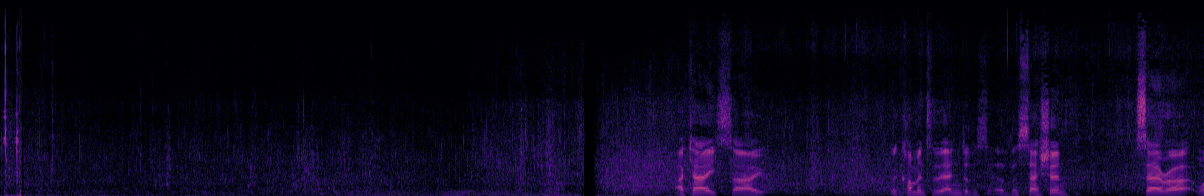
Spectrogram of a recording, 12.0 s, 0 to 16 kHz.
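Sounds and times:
sea waves on rocky shore: 0:00.0 - 0:12.0
wind: 0:00.0 - 0:12.0.

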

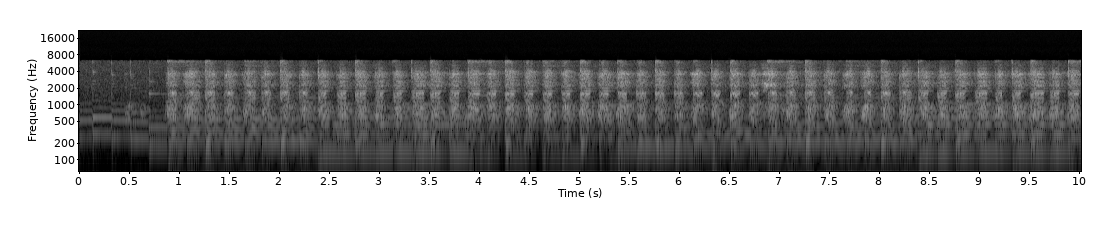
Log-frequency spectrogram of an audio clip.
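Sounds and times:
electric guitar strumming chords: 0:00.0 - 0:10.0.

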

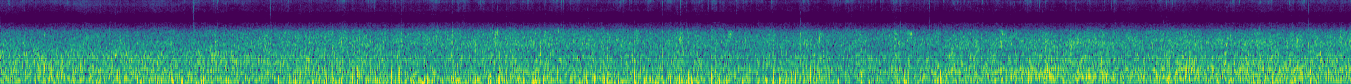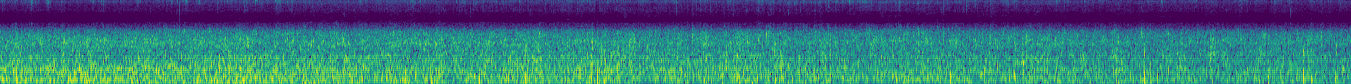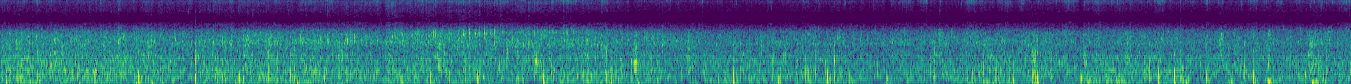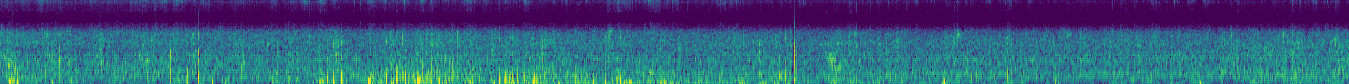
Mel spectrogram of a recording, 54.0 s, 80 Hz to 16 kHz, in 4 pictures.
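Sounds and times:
heavy rain on umbrella: 0:00.0 - 0:54.0.

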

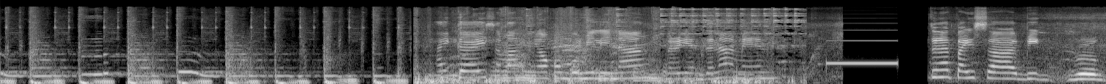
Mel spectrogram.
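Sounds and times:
woman talking: 0:04.3 - 0:08.0, 0:09.3 - 0:11.0
high pure beep: 0:06.9 - 0:09.0.

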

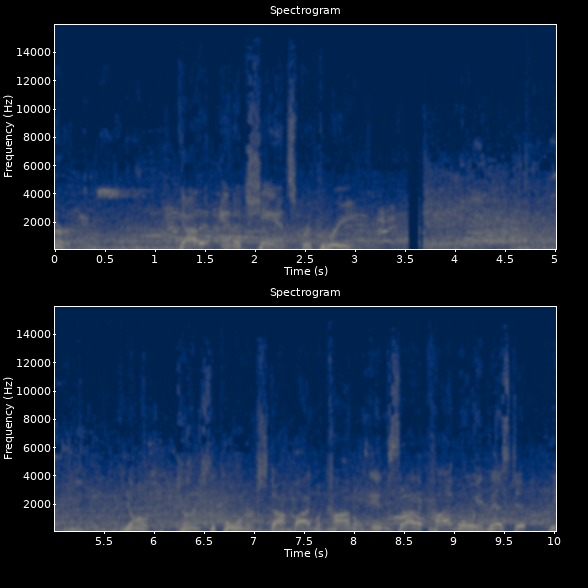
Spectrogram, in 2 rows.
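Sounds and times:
crowd noise: 0:00.0 - 0:10.0
basketball court sounds: 0:03.6 - 0:10.0.

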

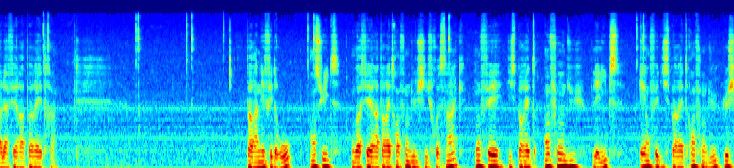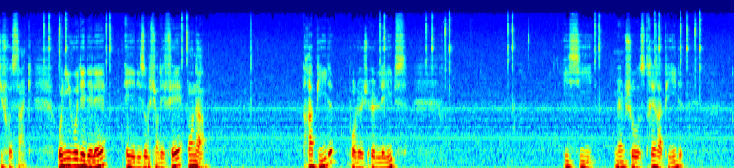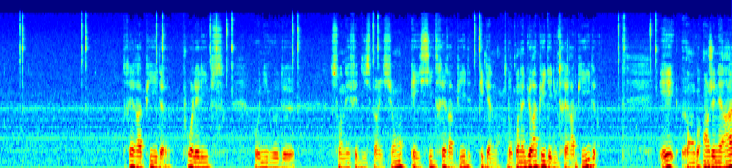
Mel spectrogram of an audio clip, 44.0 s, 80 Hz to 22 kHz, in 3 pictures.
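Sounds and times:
steady low hum: 0:00.0 - 0:44.0
faint mouse clicks: 0:02.7 - 0:02.9, 0:03.7 - 0:04.8, 0:15.6 - 0:16.1, 0:23.2 - 0:23.8, 0:24.8 - 0:25.4, 0:26.6 - 0:26.8, 0:27.8 - 0:30.0, 0:31.0 - 0:31.4, 0:35.2 - 0:35.4, 0:41.7 - 0:42.6.

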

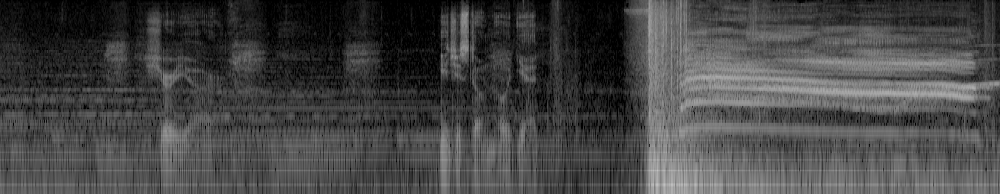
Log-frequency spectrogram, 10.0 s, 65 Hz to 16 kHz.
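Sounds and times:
man screaming: 0:06.8 - 0:10.0.

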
